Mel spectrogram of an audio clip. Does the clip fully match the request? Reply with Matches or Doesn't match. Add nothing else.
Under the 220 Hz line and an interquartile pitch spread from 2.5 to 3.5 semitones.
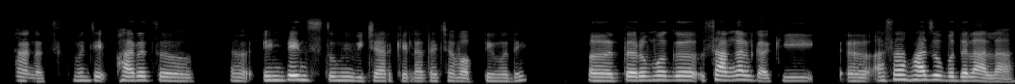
Matches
